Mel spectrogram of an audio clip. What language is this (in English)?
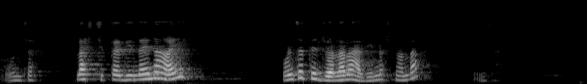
Nepali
